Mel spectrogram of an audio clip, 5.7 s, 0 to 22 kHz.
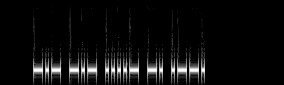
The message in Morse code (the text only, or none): KK4NP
